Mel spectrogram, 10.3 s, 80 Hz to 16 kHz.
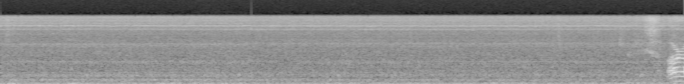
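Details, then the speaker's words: Trane XR80 gas furnace reassembled, being tested for the earlier overheat fault: an even, low whooshing hum with no knocks, rattles or rising whine; the fan runs normally. "so the fans running the it's everything else is work looks looks like it's working like it's supposed to"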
